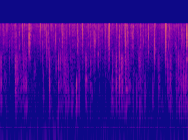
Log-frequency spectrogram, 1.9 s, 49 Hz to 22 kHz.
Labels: {"label": "biophony, sea urchins (Echinidae)", "recorder": "SoundTrap 600 or HydroMoth"}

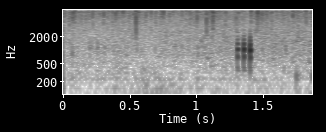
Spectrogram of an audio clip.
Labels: {"label": "biophony, damselfish", "recorder": "SoundTrap 500"}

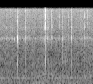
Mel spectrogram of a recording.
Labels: {"label": "ambient", "recorder": "HydroMoth"}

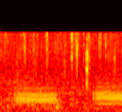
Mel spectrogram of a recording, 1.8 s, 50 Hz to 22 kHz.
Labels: {"label": "biophony, croak", "recorder": "SoundTrap 500"}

